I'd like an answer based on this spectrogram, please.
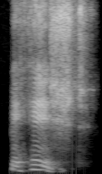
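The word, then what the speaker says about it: بهشت: And what is the base or what is the correct pronunciation for paradise? Behesht. Behesht. Just the way it is actually spelled.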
